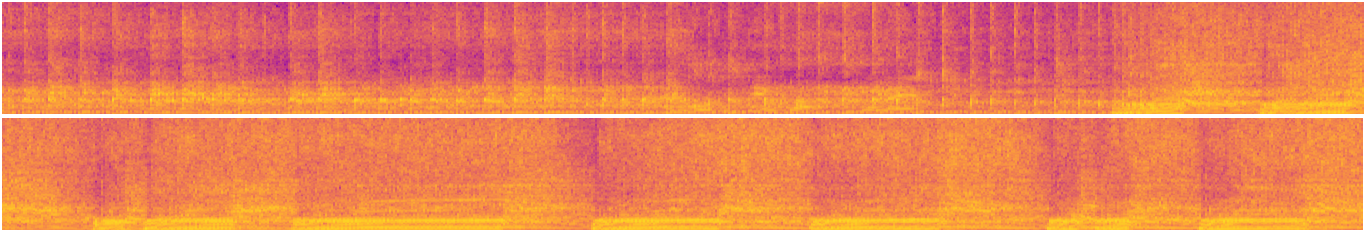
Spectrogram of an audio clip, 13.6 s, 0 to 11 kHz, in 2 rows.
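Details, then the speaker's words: Shindaiwa 757 two-stroke chainsaw, used, starts easily, oil pump working, fuel-saving setup; crisp idle then repeated clean rev-ups climbing and dropping quickly, high revs and strong; normal running. "Máy thì nhạy nổ êm, bơm nhớt ok luôn mọi người nhé. Nó xài chế One Pro nên là rất là tiết kiệm xăng. Tua máy cao, máy mạnh, bốc. Máy êm mọi người nhé."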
